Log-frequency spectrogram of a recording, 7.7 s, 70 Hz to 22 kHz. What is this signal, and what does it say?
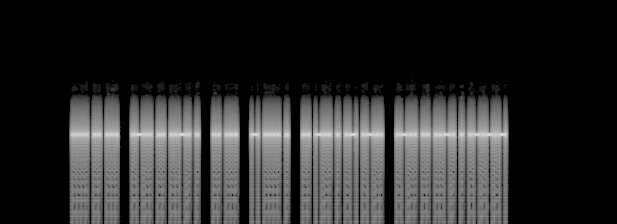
Morse code, heard as a keyed tone, about 44 wpm, 700 Hz. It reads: HIS LIFE IS THE IDEAL LIFE.
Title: Sentences from Top 1400 Words 45wpm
